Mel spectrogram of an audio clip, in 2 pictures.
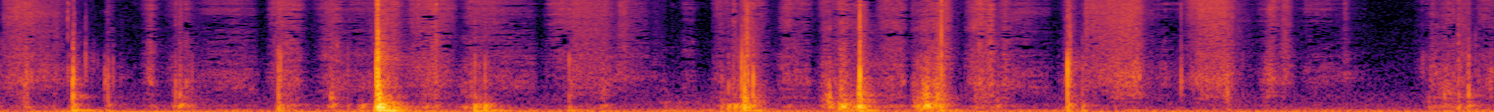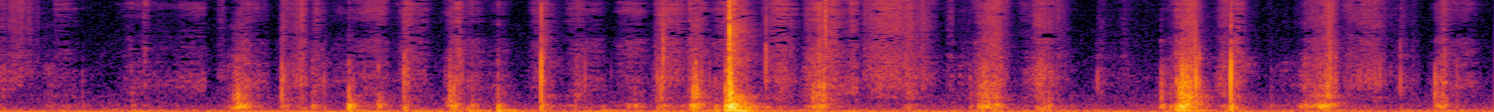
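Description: A steel knife shaves the edge of a solid, segmented dark chocolate bar held by fingertips, cutting it into curls. Repeated short, dull scraping crunches sound in irregular succession, each low and quickly fading, against a quiet background.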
